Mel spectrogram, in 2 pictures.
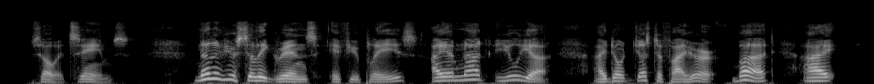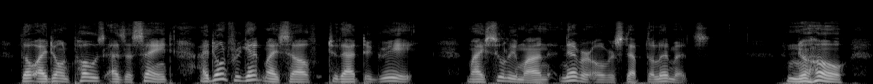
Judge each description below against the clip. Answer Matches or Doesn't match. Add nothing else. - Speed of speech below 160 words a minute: Matches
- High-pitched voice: Doesn't match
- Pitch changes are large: Matches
